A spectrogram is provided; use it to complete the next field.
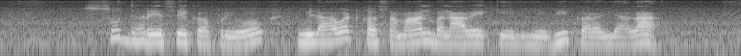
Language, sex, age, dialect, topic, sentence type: Bhojpuri, female, 41-45, Western, agriculture, statement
